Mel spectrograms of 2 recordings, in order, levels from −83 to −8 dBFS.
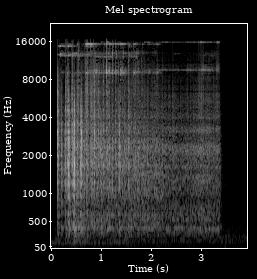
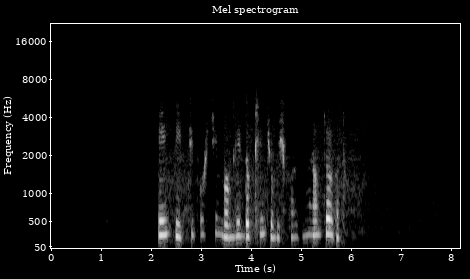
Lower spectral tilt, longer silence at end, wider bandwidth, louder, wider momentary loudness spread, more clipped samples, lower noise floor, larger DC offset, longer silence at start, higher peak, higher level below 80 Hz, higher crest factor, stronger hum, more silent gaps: second, 2.5 dB/octave vs -8.5 dB/octave; second, 0.55 s vs 2.45 s; first, 17 kHz vs 5.6 kHz; second, -32 LUFS vs -28 LUFS; second, 16 LU vs 19 LU; neither; second, -73 dBFS vs -84 dBFS; neither; second, 0.1 s vs 2.15 s; about the same, -10 dBFS vs -8 dBFS; second, -88 dBFS vs -76 dBFS; about the same, 26 dB vs 22 dB; neither; neither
